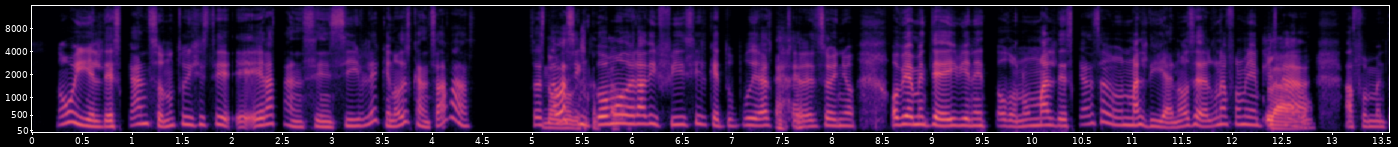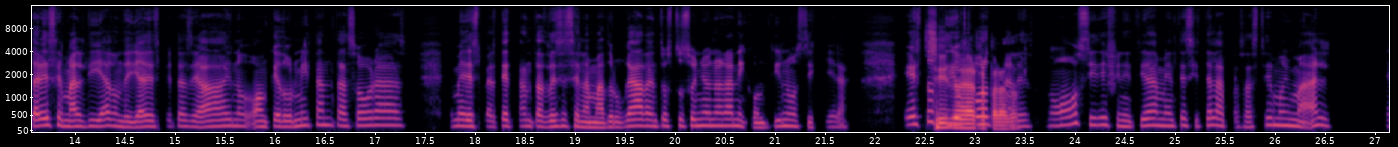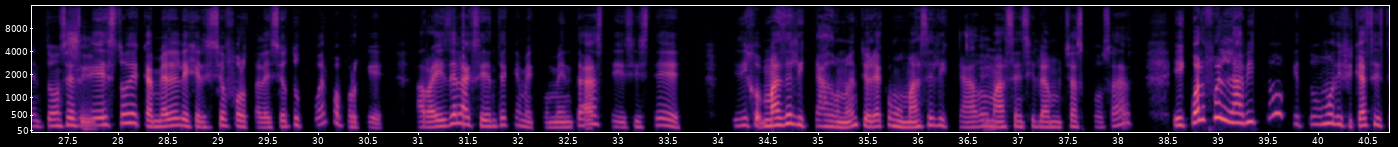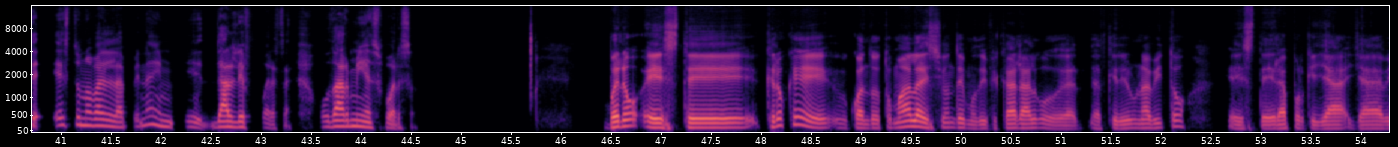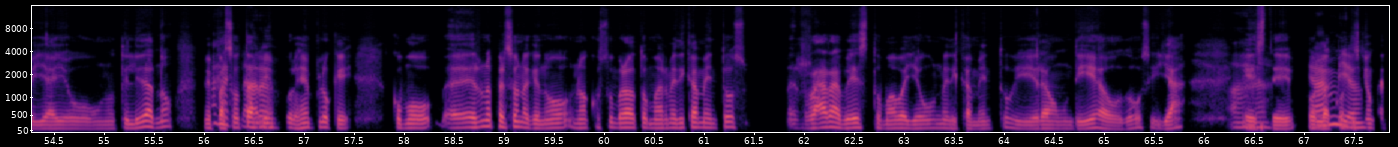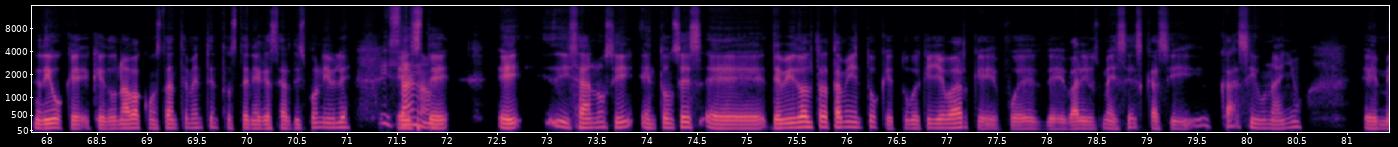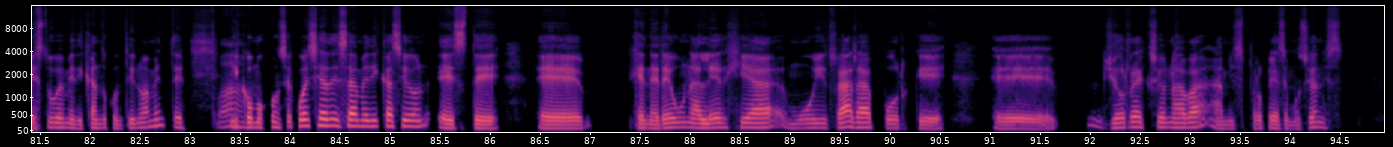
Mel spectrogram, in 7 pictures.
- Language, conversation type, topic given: Spanish, podcast, ¿Cómo decides qué hábito merece tu tiempo y esfuerzo?
- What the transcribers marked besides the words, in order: other background noise; tapping; tongue click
